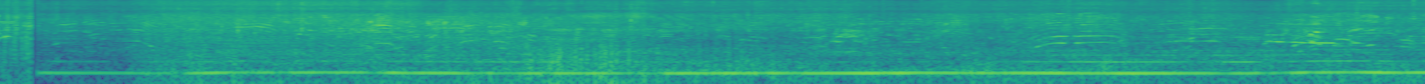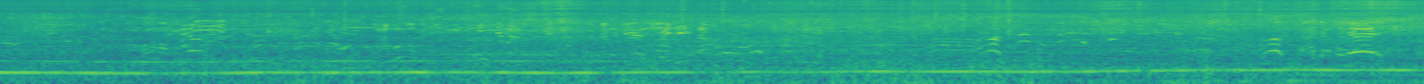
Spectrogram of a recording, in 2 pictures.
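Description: Jet-ski engine running hard to drive a flyboard's water jet: a loud, steady drone that steps slightly higher in pitch near the end.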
